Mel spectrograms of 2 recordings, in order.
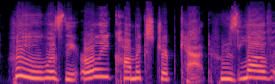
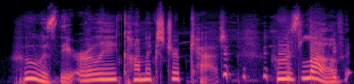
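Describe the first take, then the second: First: It is said in a normal speaking voice. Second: It is said in a lower, open-mouthed voice.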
